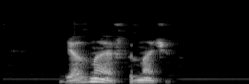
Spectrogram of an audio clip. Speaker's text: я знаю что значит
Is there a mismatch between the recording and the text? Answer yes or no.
no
